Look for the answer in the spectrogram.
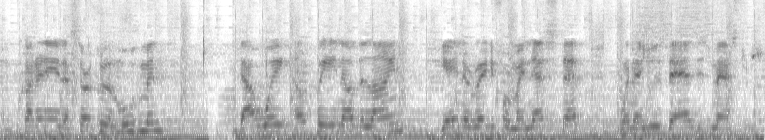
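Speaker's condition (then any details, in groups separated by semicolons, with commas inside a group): No condition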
